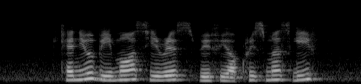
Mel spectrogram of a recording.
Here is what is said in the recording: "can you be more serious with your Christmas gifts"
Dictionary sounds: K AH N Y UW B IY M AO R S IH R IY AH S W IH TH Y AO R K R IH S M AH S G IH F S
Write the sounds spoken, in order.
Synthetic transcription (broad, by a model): K AH N Y UW B IY M AO S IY R IY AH S W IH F Y AO K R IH S M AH S G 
